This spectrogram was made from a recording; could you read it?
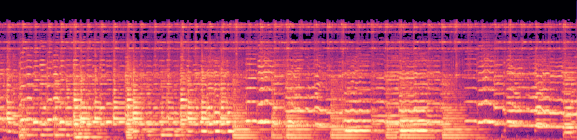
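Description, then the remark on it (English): Bells ring out in a busy, continuous musical passage, many bright overlapping tones layered over low sustained notes, loud throughout with no voices. “It's great to play the bells, too. You always feel better after you play bells.”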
